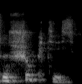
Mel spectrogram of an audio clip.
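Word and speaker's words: suṣupti: In the dream sleep state, in sushupti, or sushupti, I think it's sushupti, the pronunciation, sushupti.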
